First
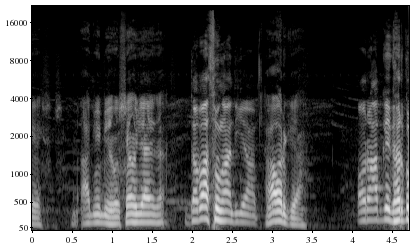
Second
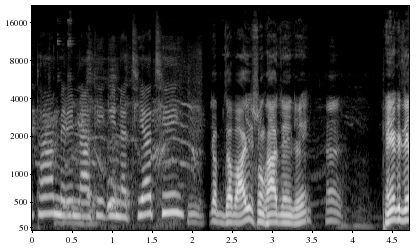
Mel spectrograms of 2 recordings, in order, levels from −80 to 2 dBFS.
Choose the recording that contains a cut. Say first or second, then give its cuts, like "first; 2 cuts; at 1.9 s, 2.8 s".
second; 1 cut; at 2.3 s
